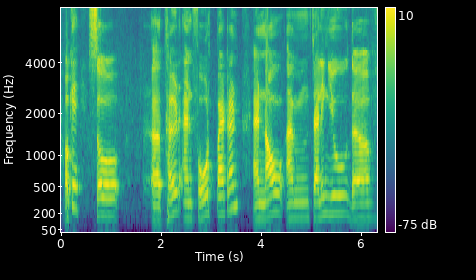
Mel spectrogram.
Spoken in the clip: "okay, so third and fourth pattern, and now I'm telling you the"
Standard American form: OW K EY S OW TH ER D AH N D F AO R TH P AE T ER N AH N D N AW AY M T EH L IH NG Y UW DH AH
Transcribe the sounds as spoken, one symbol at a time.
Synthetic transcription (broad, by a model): OW K EY S OW T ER D AH N D F AO R T P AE T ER N AH N D N AW AY M T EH L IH NG Y UW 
